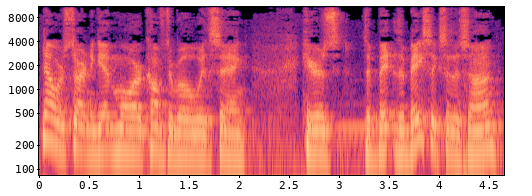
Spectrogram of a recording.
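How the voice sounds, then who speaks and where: A man's voice: a little high, fairly quick. A male musician guest in a casual radio interview, explaining things in a rambling way. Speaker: musician guest, bass player and songwriter. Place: radio studio.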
